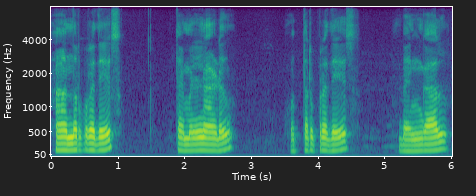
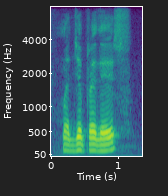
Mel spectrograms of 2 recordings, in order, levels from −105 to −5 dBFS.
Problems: none marked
